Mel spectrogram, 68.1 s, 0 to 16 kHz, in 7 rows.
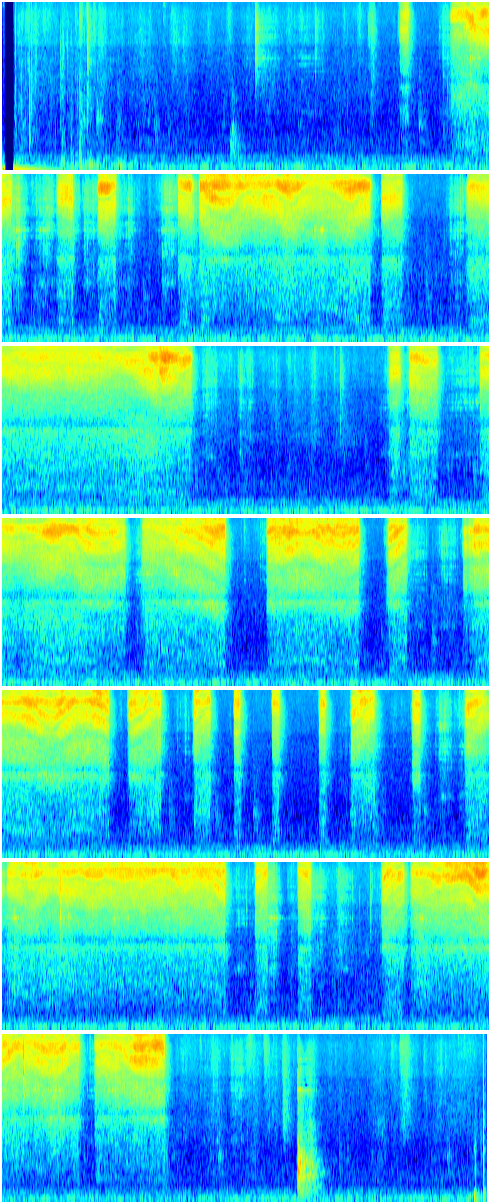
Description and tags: spraying paint with a graffiti spraypaintcan
recorded with zoom H2N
